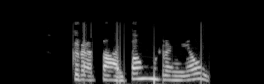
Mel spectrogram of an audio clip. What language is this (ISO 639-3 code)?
tha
